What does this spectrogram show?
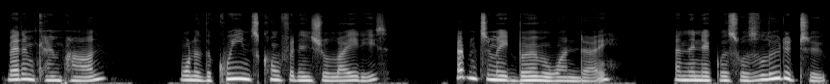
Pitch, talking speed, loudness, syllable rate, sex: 200 Hz, 145 wpm, -14 LUFS, 5.7 syllables/s, female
